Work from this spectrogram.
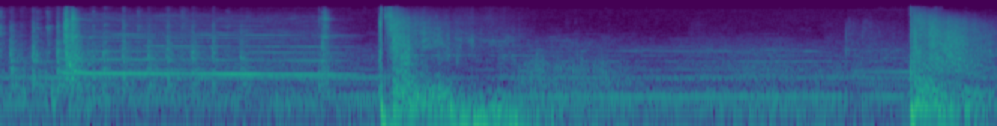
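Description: New Zealand artillery fires during the Battle of Kapyong, two heavy booms a few seconds apart rolling out over a sustained droning background.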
